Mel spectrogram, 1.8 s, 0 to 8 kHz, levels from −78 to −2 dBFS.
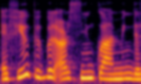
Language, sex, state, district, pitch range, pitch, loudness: English, female, Arunachal Pradesh, Lower Dibang Valley, 195-245 Hz, 210 Hz, -14 LUFS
